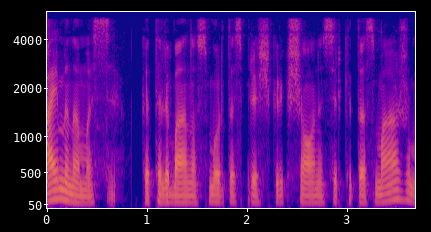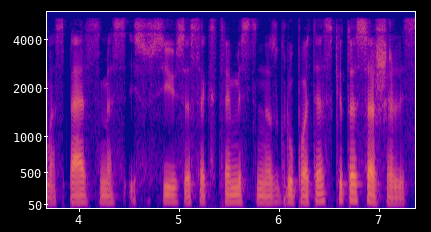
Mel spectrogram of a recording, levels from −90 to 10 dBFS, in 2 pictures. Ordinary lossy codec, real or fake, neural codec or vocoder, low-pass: MP3, 48 kbps; real; none; 5.4 kHz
